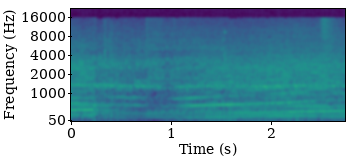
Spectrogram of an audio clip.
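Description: Car engine in the Roblox game Vehicle Simulator, a steady droning hum with a slowly rising pitch, loud and continuous throughout.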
